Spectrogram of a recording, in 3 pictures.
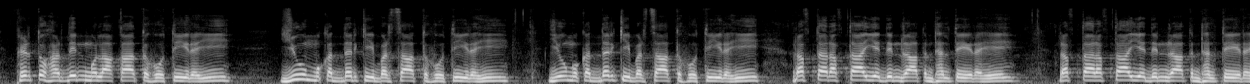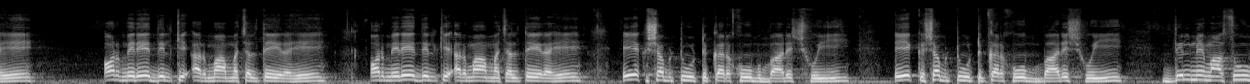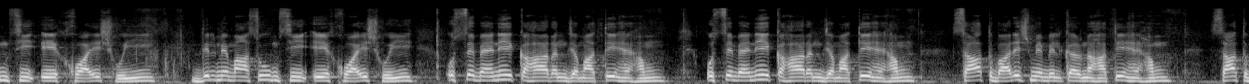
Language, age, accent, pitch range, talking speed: Hindi, 50-69, native, 155-185 Hz, 150 wpm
